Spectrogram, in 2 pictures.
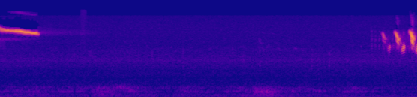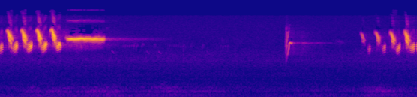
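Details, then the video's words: Yellowhammer song: a quick run of about eight buzzy, high repeated notes ending in a long drawn-out tone, with a thin high slurred note at the start and another phrase beginning at the end; otherwise quiet. "The song of the Yellowhammer"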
